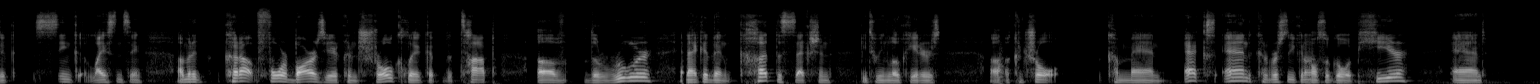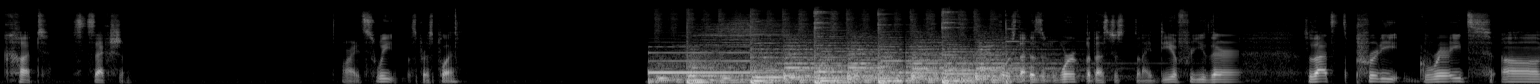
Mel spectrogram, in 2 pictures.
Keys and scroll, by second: 15.2 ctrl+alt+super+m, 19.3 c, 20.4 space, 23.9 space, 24.6 super+z.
